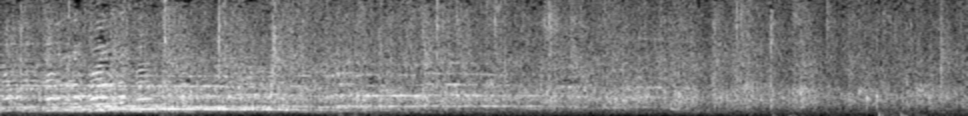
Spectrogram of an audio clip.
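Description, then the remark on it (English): An audience applauds steadily as three people come up on stage at a show, the clapping loudest at the start and slowly tapering off, with some cheering tones mixed in and a few sharp claps near the end. “They're usually getting more applause during this part, though.”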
